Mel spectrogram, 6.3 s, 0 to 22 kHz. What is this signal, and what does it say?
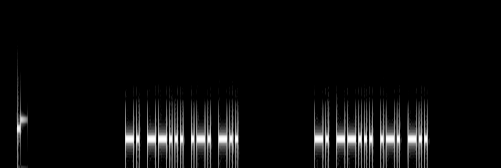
Morse code, heard as a keyed tone, about 34 wpm, 700 Hz. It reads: N7RD N7RD
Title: Call Signs Repeated 3x - 35wpm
